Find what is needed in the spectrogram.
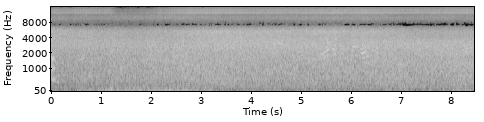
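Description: Waves breaking and shallow surf washing in and out, a steady rushing noise with no pauses.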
